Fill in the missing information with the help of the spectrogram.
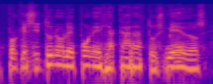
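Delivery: ordinary talk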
